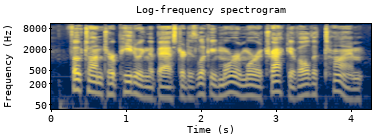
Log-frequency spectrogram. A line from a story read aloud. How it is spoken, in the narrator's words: muttered under her breath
